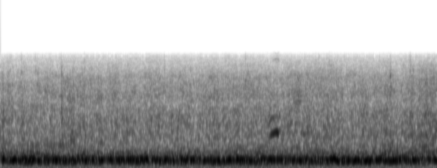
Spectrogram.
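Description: Miniature railway train running along its track, a steady low rumble from the carriages and wheels.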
